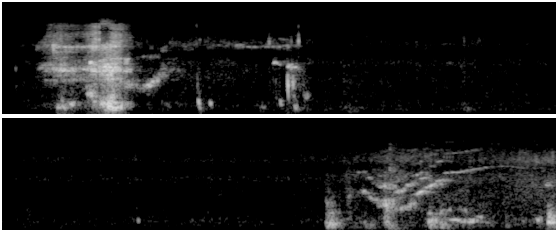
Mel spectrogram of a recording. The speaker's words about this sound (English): All right, you can hear the creaky door in this haunted mansion over.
